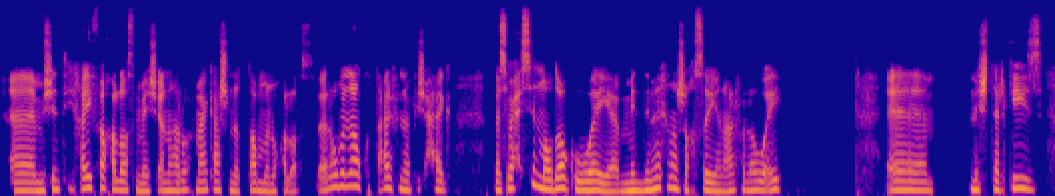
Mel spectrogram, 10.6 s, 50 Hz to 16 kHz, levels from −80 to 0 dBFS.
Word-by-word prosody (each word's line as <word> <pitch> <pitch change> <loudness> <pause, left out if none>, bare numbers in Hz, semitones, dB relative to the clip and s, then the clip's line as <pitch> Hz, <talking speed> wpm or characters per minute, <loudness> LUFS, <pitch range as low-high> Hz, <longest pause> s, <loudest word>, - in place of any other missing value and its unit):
آآ، 160 0 +3
مش 155 +3 +2
أنتِ 185 +1 -3
خايفة 205 +3 +2
خلاص 170 -3 -1
ماشي 150 -1 0
أنا 160 0 0
هاروح 170 +2 -5
معاكِ 165 +1 -1
عشان 165 -1 0
نتطمن 150 0 -3
وخلاص، 145 +1 -9
رغم 225 +3 -2
إن 240 - +1
أنا 240 - +5
كنت 225 - -18
عارف 205 -1 -2
إن - - 0
ما 165 - -1
فيش 180 +2 -2
حاجة. 170 -3 -4 0.4
بس 165 -1 +4
باحس 200 +7 +2
إن - - 0
الموضوع 195 0 +4
جوايّا 165 -5 +2
من 155 +2 +1
دماغي 175 +5 +3
أنا 210 - +1
شخصيًا، 160 -3 0
عارفة 155 +5 -4
اللي 165 0 -2
هو 165 0 0
إيه 175 +2 -1 1.1
آآ، 165 -1 +2 0.4
مش 175 -1 +6
تركيز 180 +1 0
170 Hz, 210 wpm, -25 LUFS, 160-185 Hz, 1.1 s, مش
